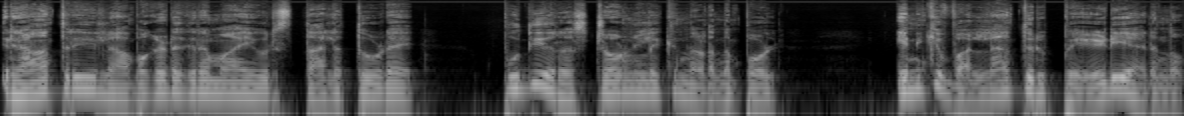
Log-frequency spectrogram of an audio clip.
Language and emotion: Malayalam, fearful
